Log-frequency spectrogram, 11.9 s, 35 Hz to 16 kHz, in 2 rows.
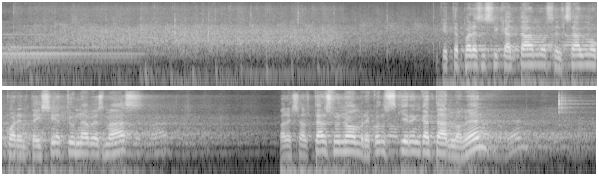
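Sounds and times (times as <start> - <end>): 
church audience applauding at a Christian worship service: 0.0 - 5.4
speech: 4.4 - 7.5, 8.7 - 11.0.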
